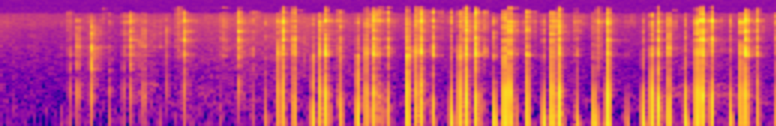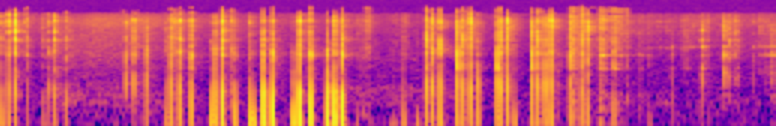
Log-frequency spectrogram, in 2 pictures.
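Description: A single light, solid wooden cooking spoon is held up in both hands while fingertips and nails scratch and rub along its bowl and handle. Dense bursts of quick, dry scratching and tapping clicks come in uneven clusters, with short gaps between them. The clicks are quiet, crisp, and end almost instantly.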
